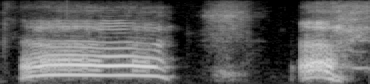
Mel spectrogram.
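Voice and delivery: squealing with laughter; can't stop laughing, pitch way up; high laughing. Real, not acted. Laughing hard at the text he sent his friend.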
